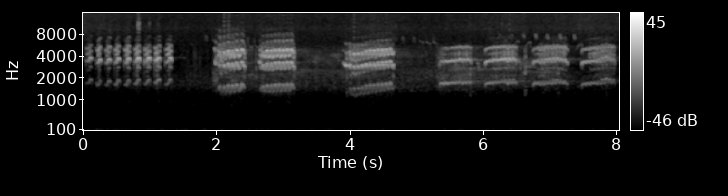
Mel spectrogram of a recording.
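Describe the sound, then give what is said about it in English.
A falcon, a kestrel or peregrine, calls loudly on its own, opening with a quick run of sharp clipped notes, then several longer harsh, grating screeches repeated in steady bursts. “All the birds of prey have very similar sounds, and if you're trying to identify them by sound, most of them are quite similar. Kestrel and peregrine are quite similar.”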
